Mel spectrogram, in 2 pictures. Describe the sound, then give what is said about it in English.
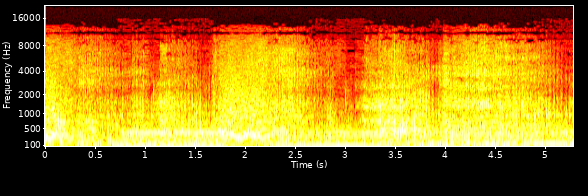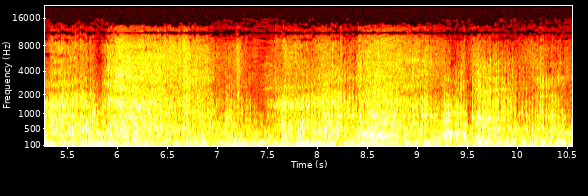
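A tiger roars in forceful, sustained bursts, deep and rumbling with a rough, powerful texture. The sound stays loud and dense throughout, with brief dips between the roars. “they felt the physical effects of the tiger's roar. It's like it's coming right through you. It feels like the sound is actually penetrating you. It's so forceful.”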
